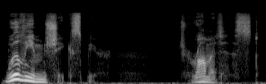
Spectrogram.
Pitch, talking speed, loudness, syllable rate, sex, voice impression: 130 Hz, 70 wpm, -21 LUFS, 4.6 syllables/s, male, very masculine, slightly middle-aged, thick, tensed, very powerful, bright, soft, slightly muffled, fluent, raspy, cool, very intellectual, refreshing, sincere, slightly calm, slightly friendly, reassuring, slightly unique, slightly elegant, wild, sweet, very lively, slightly kind, intense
